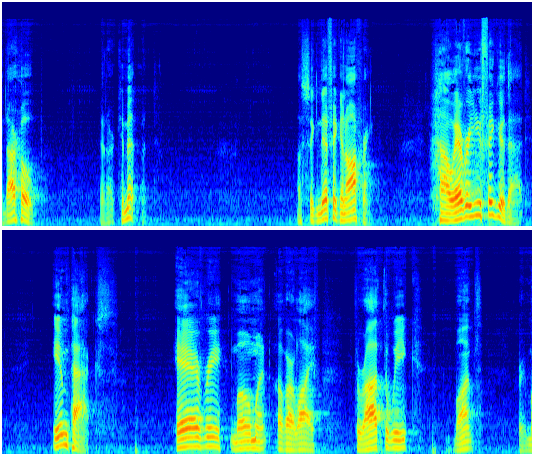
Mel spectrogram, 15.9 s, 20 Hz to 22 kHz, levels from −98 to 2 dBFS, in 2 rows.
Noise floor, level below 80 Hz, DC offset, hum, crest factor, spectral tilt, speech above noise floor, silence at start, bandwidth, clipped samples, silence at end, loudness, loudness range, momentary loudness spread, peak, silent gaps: -66 dBFS; -60 dBFS; under 0.1%; none; 22 dB; -6.5 dB/octave; 40 dB; 0 s; 16 kHz; under 0.1%; 0 s; -26 LUFS; 13 LU; 18 LU; -8 dBFS; none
